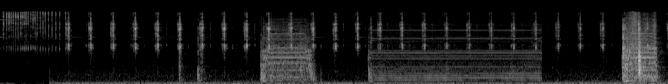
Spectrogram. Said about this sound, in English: Let the game begin with just 10 minutes on the clock. I mean, on my kitchen timer.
